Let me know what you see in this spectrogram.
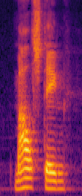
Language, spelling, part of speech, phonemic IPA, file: Dutch, maalsteen, noun, /ˈmaːlsteːn/, Nl-maalsteen.ogg
- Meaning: millstone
